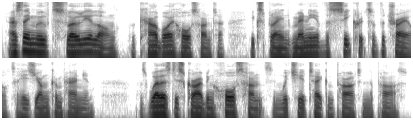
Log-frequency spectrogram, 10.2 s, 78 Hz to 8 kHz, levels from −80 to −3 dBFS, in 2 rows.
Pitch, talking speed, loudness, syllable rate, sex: 95 Hz, 210 wpm, -20 LUFS, 5.8 syllables/s, male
